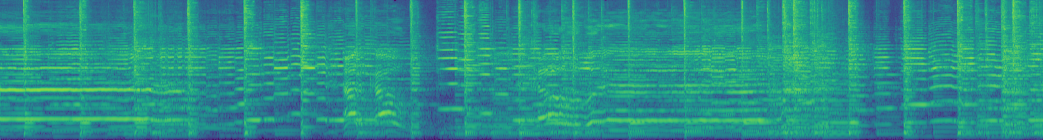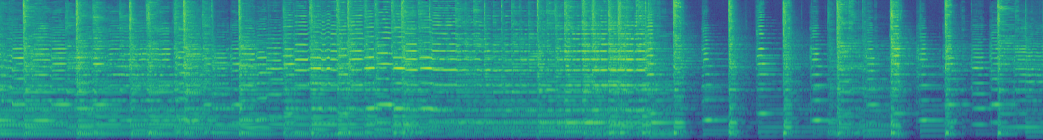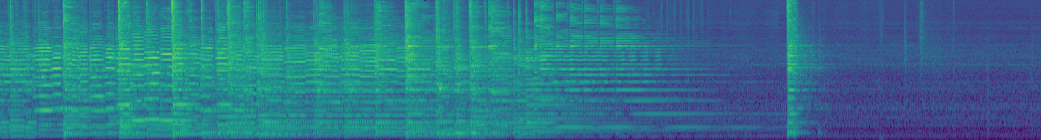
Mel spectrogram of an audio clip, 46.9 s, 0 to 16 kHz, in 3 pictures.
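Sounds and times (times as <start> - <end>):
bowed fiddle melody: 0.0 - 41.8
strummed acoustic guitar: 0.0 - 43.8.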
